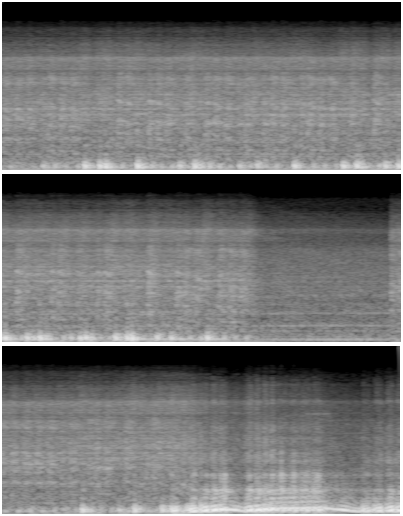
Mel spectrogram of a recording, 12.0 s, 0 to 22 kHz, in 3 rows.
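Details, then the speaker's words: R32 Skyline GTR after a fuel pump connection fix, plugs looked fine: uneven chugging idle with lumpy irregular pulses about twice a second and stumbles. Misfire; owner suspects the tune, unconfirmed. "Still misfired. It died. Something's really wrong. It might just be the tune because those plugs all looked fine. I don't know, it shouldn't be chugging like that."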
